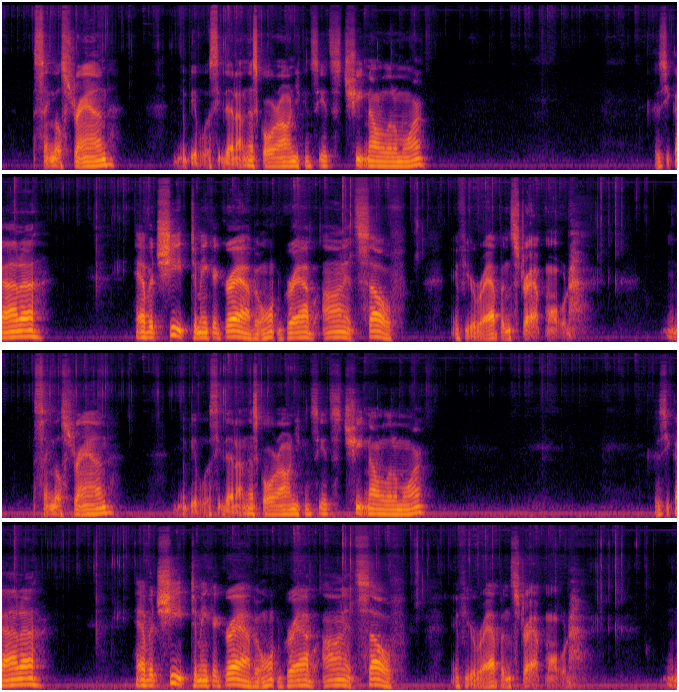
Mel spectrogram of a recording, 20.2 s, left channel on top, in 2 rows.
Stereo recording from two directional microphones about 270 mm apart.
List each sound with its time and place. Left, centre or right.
0.4 s speech: left
9.7 s speech: left
11.5 s squish: centre
12.1 s speech: left
19.3 s typing: centre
